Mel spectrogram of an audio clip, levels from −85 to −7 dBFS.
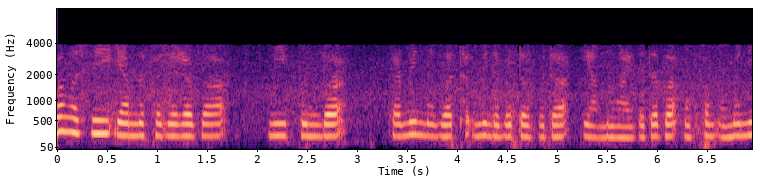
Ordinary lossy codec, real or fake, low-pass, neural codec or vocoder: AAC, 16 kbps; real; 7.2 kHz; none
